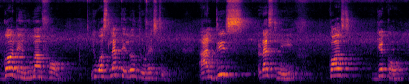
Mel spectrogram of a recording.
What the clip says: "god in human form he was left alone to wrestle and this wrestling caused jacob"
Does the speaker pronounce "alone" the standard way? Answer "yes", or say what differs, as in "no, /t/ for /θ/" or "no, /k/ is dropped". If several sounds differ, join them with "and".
yes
